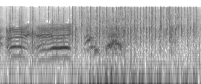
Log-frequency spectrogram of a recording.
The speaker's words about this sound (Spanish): Segundo anuncio, palmetas.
